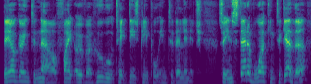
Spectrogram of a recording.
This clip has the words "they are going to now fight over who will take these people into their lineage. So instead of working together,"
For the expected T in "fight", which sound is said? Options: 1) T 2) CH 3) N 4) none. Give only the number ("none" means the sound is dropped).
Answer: 1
